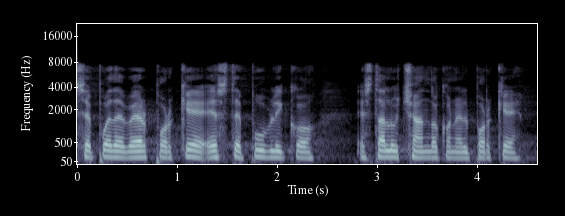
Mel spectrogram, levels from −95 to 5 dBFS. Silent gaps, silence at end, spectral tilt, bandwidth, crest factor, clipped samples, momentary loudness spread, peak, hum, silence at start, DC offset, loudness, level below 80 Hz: none; 0.15 s; -5.5 dB/octave; 8.2 kHz; 18 dB; under 0.1%; 8 LU; -10 dBFS; none; 0 s; under 0.1%; -28 LUFS; -60 dBFS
